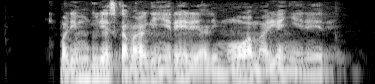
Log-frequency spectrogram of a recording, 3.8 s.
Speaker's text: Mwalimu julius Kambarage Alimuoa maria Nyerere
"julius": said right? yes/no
yes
